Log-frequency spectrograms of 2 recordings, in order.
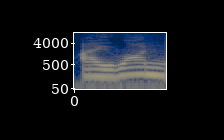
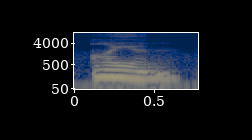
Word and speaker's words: Iron: รีด ก็ ได้ ค่ะ แล้ว ไม่ ออก เสียง ว่า Iron นะ คะ ออก เสียง ว่า Iron Iron Iron Man ก็ เลย มี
